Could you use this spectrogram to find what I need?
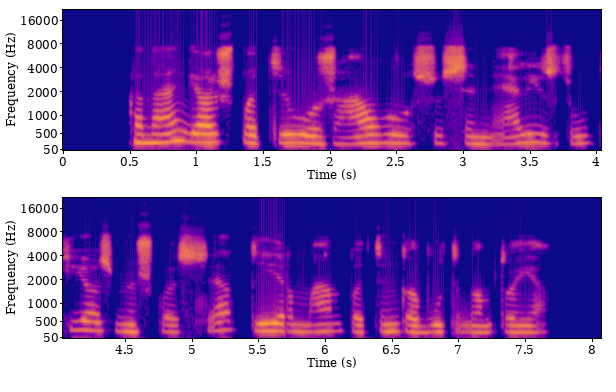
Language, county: Lithuanian, Vilnius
